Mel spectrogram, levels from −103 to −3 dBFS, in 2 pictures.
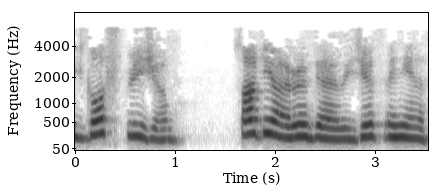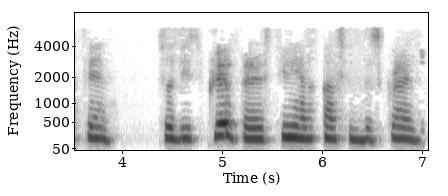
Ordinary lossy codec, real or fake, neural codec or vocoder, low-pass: MP3, 24 kbps; fake; codec, 24 kHz, 0.9 kbps, WavTokenizer, medium music audio release; 7.2 kHz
